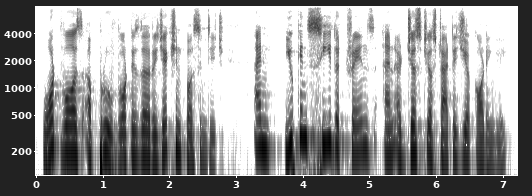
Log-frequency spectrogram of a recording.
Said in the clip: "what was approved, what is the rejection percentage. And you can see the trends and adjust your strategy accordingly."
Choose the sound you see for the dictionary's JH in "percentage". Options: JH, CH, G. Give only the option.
JH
